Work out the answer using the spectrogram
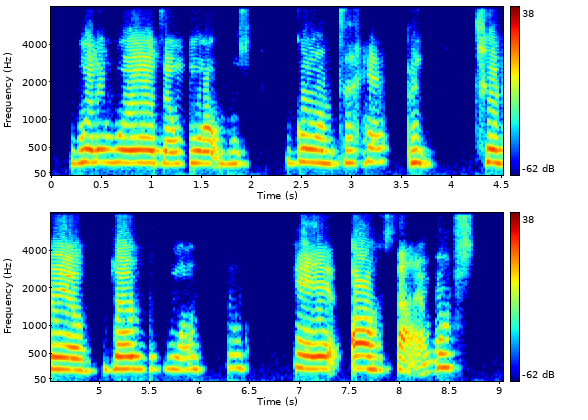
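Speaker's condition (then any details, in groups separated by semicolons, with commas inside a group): Cerebral palsy; mild form; very independent; speech most affected area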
